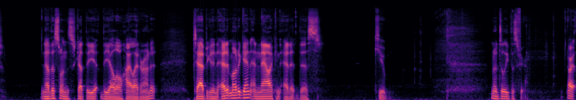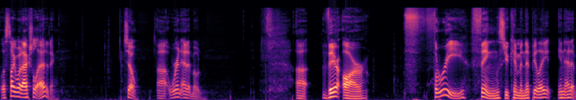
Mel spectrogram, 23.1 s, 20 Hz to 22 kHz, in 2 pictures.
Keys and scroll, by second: 4.0 Tab, 8.4 Tab, 10.9 Delete, 13.7 Delete, 14.6 Tab.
